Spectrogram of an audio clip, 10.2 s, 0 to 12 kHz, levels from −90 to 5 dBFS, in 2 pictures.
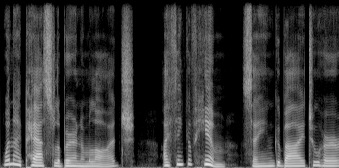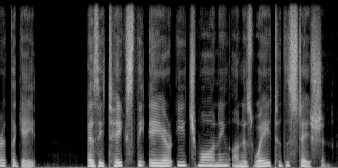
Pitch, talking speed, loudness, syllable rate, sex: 190 Hz, 175 wpm, -19 LUFS, 4.2 syllables/s, female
